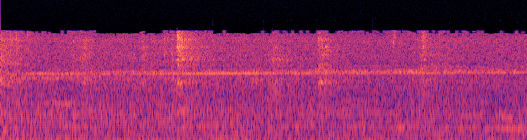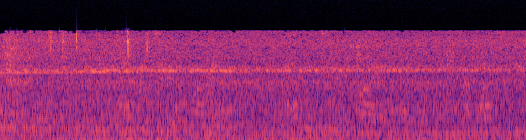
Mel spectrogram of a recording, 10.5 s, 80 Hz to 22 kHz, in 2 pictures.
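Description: Kita-Osaka Kyuko 9000-series subway train running through a tunnel, heard from inside the car: a steady low rumble of wheels and running gear with a thin high whine held throughout, creeping slightly up in pitch, as the train draws near a station.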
